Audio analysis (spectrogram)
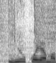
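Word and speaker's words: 猪子山: 猪子山と読むそうですね。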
